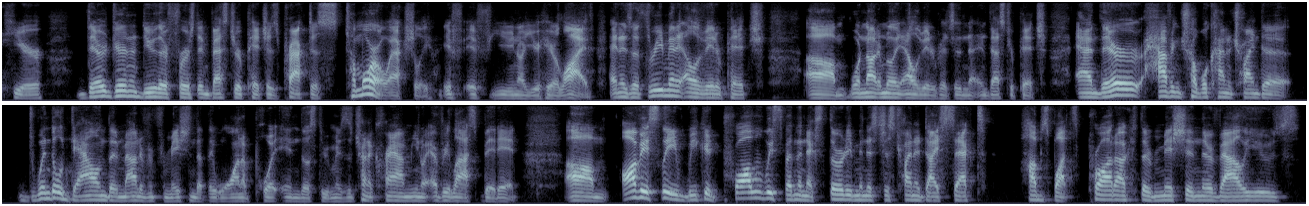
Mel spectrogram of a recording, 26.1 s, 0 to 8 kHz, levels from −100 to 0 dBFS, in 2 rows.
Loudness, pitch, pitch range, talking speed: -34 LUFS, 125 Hz, 110-140 Hz, 200 wpm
